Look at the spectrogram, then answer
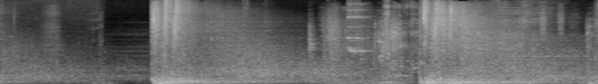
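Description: Heavy naval guns boom from enemy battleships in a video game, two loud, close blasts each followed by long rumbling roar and debris-like noise.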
